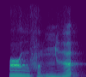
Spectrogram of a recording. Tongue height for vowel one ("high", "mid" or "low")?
high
